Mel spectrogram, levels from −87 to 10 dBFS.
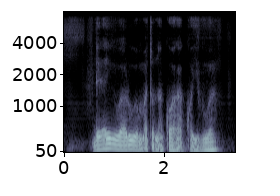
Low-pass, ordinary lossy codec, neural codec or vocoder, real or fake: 7.2 kHz; none; codec, 24 kHz, 0.9 kbps, DualCodec; fake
